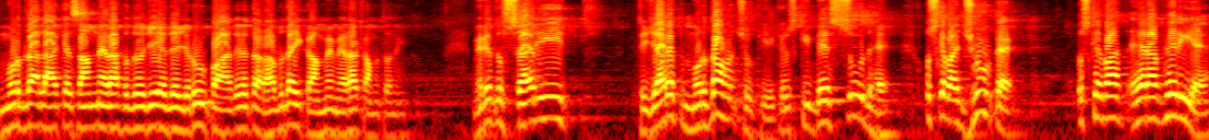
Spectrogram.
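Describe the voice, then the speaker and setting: This unremarkable speaking voice has lively intonation throughout. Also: man, medium pitch for a man. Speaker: Islamic preacher. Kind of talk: religious sermon to a youth audience.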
